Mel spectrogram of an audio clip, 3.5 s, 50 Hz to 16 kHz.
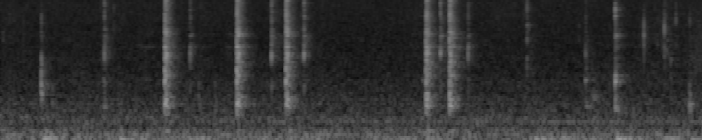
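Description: Long nails tap and click on the hard plastic spinner wheel raised in the centre of a vintage 1960 Milton Bradley The Game of Life cardboard board laid flat, and on the board surface around it. The result is a scattered series of short, sharp, bright clicks with almost no ring, over a low, soft rumble.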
